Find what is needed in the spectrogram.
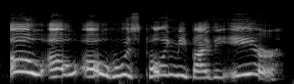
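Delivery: shrill high yelping scream; boy cries out as his ear is pulled, screaming; screamed in a strange voice. A narrator's reading. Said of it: "screamed in a voice unlike my own".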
